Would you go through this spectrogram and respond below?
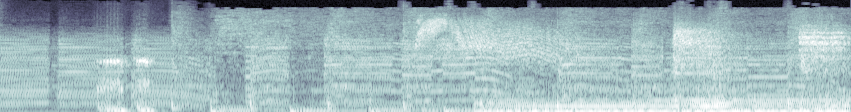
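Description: A frog croaking in a video game, with repeated loud, close croaks layered over a busy, tonal game soundtrack that holds steady underneath.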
